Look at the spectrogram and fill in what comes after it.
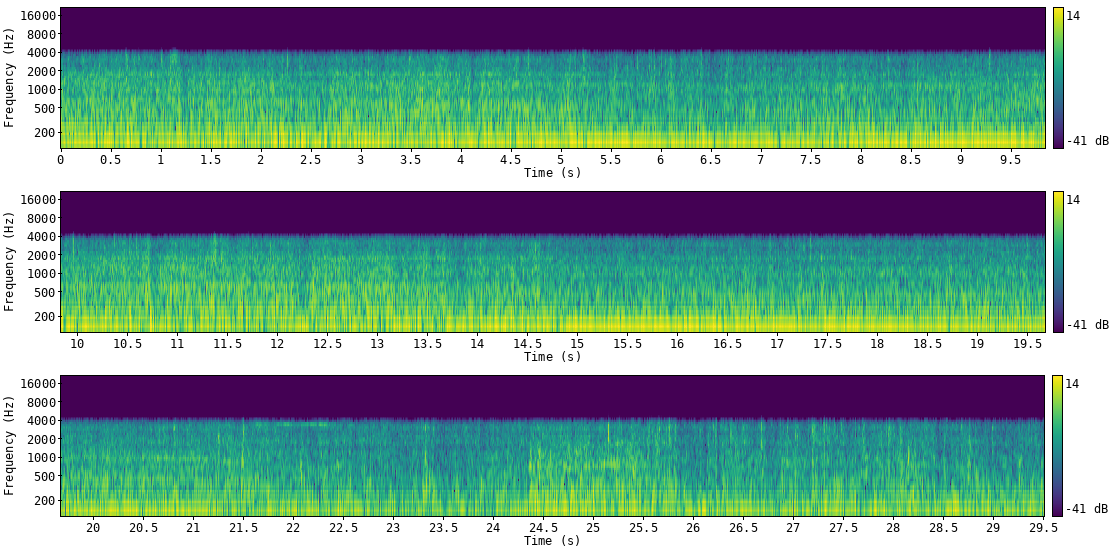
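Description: Classic Mini's four-cylinder engine running under way, heard from inside the cabin over steady road noise. The low engine drone eases off about two-thirds of the way through, then picks up again.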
